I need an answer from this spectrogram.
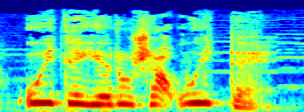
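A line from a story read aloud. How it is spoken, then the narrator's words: Shouted. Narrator (Romanian): strigă el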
